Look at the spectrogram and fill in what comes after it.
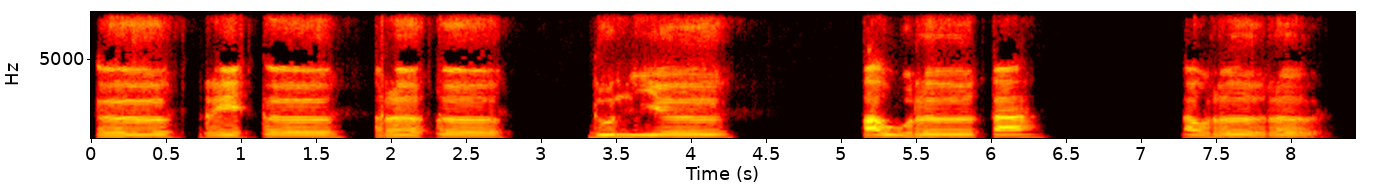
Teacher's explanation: Ketika antum membaca atau membunyikan huruf, yang huruf tersebut antara kasroh dan fathah, dia lebih condongnya ke fathah. Jadi bunyinya itu vokalnya e, e, re, re, dunye, taureta, taure, ra, re, re, ri. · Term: taklil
